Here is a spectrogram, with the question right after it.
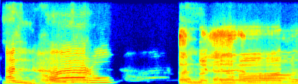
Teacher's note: اس میں نون ساکن کے بعد ہا سینے والا ہے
